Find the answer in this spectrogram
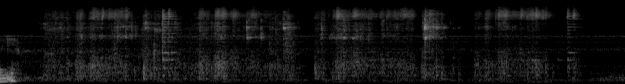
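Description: Small metal charms clinking and jingling against each other as they are shaken and rummaged through to draw one out, a busy run of light, sharp clicks.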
